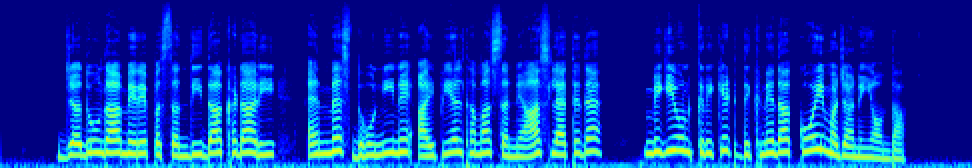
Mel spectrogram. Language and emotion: Dogri, sad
